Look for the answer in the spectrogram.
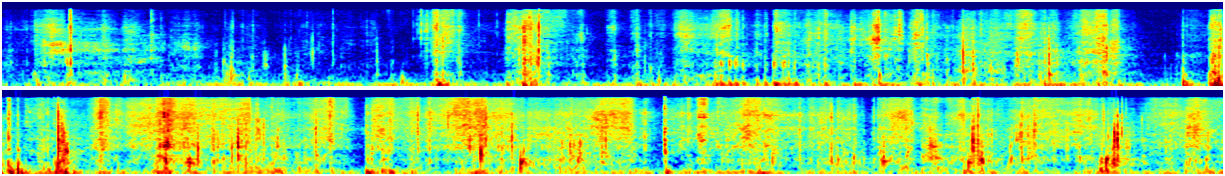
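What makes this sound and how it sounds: A thin yellow crinkly paper sheet, possibly formed into a pouch, is held in both hands and crinkled and crumpled with fingertips and long painted nails. Dense, bright crackling and rustling comes in quick sharp bursts with no ring-out, growing louder and busier after a brief pause about halfway through.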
